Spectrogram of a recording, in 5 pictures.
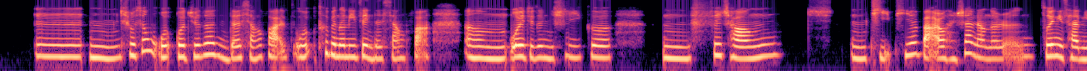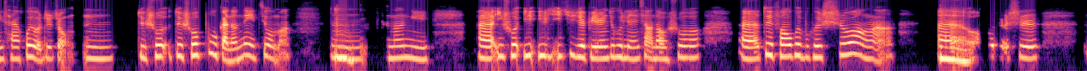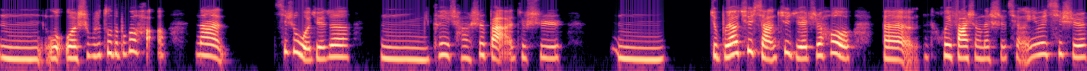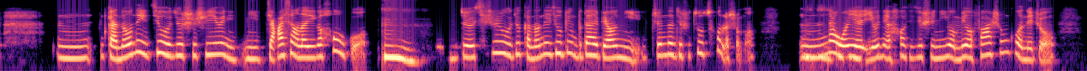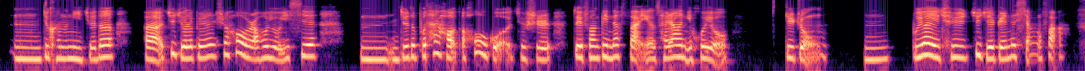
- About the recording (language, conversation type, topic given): Chinese, advice, 每次说“不”都会感到内疚，我该怎么办？
- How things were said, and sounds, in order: tsk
